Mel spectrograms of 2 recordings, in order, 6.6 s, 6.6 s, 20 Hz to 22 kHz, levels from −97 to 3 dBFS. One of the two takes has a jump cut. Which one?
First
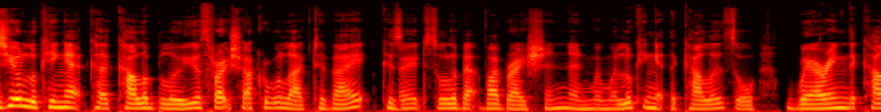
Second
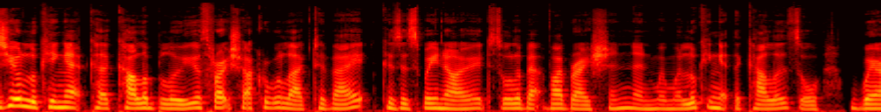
first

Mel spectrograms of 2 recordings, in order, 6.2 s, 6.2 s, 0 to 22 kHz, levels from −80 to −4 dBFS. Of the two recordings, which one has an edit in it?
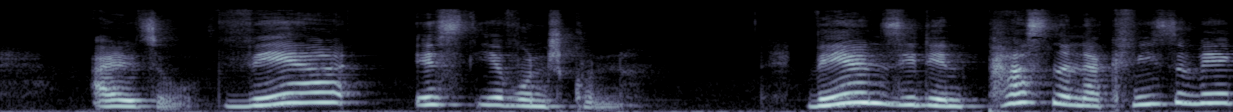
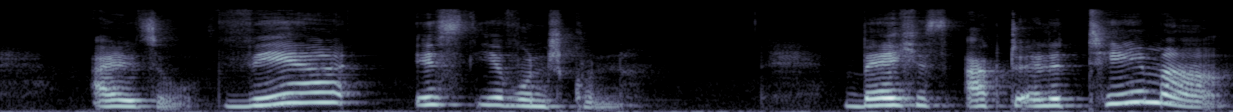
first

